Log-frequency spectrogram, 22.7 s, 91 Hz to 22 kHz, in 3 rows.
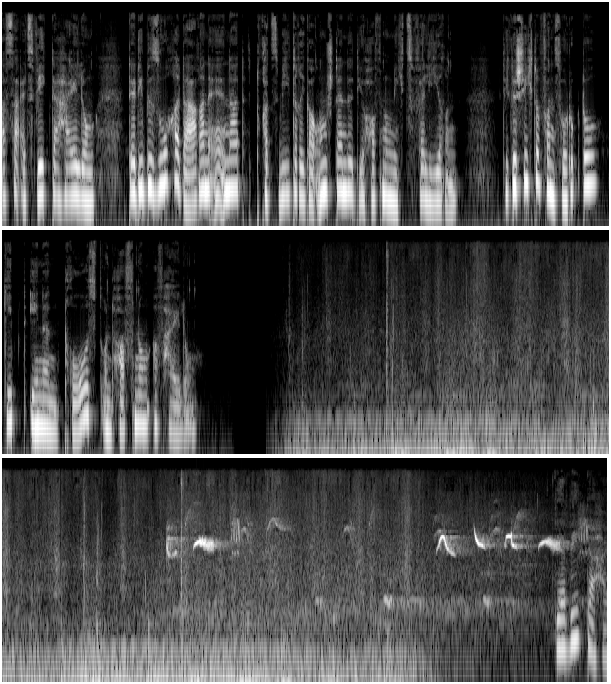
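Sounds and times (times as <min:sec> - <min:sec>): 
speech: 0:00.0 - 0:10.1, 0:22.1 - 0:22.7
footsteps crunching: 0:10.9 - 0:22.1
soft rustle of leaves: 0:10.9 - 0:22.7
birds chirping and tweeting: 0:15.6 - 0:22.7.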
